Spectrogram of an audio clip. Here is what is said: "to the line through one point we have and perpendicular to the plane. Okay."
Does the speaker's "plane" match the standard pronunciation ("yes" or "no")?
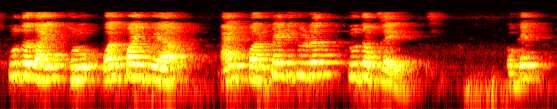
no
